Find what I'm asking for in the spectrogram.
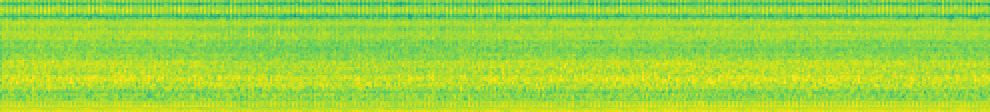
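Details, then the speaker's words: Troy-Bilt self-propelled mower after carburetor needle seat/gasket repair: even steady beat, no misses or knocks; slight hesitation probably from a wet old air filter running rich, later replaced. "I'd say it runs pretty good. It did kind of hesitate there, but that was probably because of that old air filter."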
